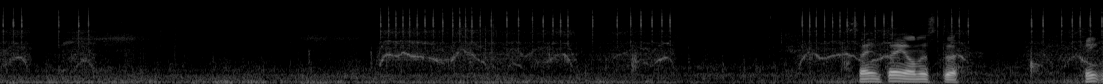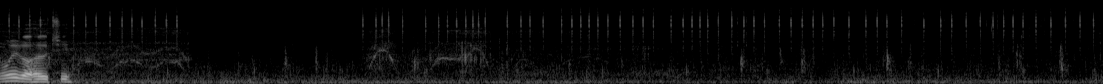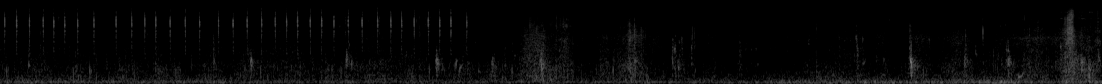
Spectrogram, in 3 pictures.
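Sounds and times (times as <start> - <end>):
fishing reel ticking: 0.0 - 2.2, 3.0 - 6.9, 7.7 - 26.9.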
